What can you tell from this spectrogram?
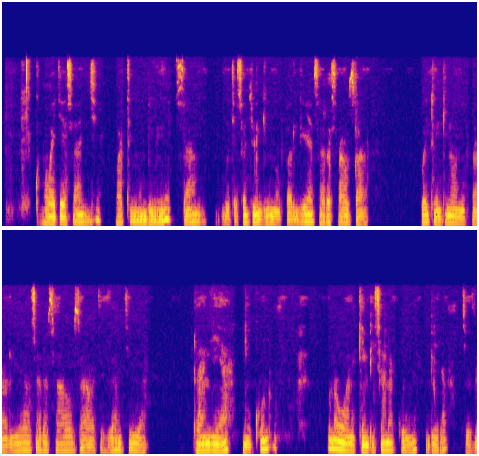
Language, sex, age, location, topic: Swahili, male, 18-24, Nakuru, government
